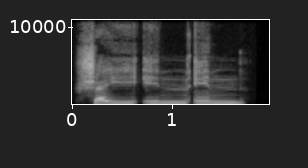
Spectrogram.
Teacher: آخری میں حمزہ کے نیچے تنوین زیر ہے، پھر حرف الالف ہے کلمت ان، الف حروف الاظہار میں سے ہے اور اظہار کا معنی ہے ظاہر کرنا، اور کیونکہ تنوین کی اصلیت نون ساکن ہے تو ہم یہاں تنوین ظاہر کریں گے اور اسے نون ساکن پڑھیں گے اور بغیر غنہ سے یہ حکم کو ادا کریں گے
